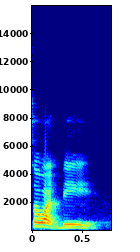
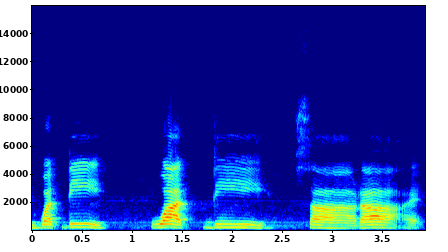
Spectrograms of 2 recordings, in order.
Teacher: But we dropped it a lot. We actually dropped the first syllable, sa. Then it would be what di sara.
